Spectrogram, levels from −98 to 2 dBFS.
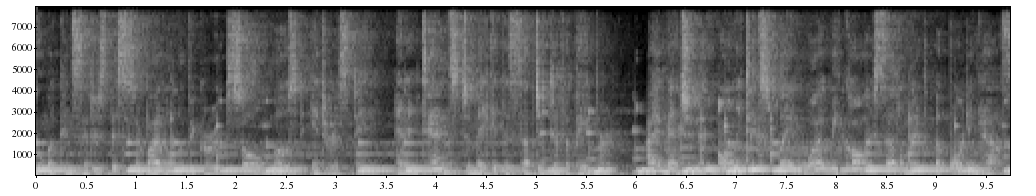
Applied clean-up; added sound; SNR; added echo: none; Marimba, xylophone; -3 dB; reverberation time 1.2 s.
